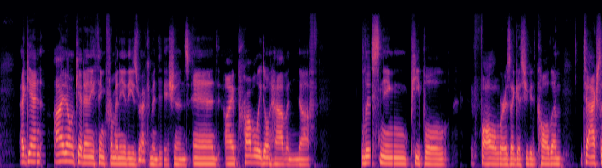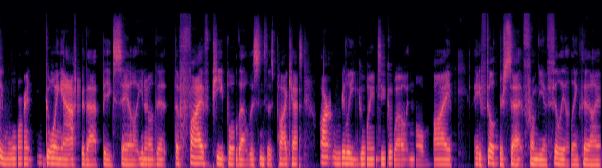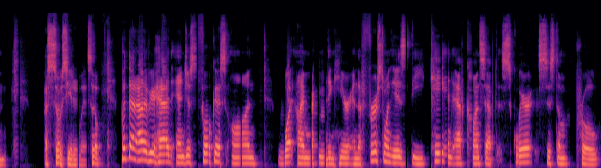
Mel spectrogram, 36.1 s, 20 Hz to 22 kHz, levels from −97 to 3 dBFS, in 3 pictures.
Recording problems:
choppy; very; 13% of the speech affected

